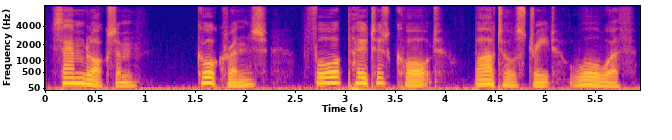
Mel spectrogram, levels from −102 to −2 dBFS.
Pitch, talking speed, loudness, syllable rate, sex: 125 Hz, 90 wpm, -17 LUFS, 3.1 syllables/s, male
